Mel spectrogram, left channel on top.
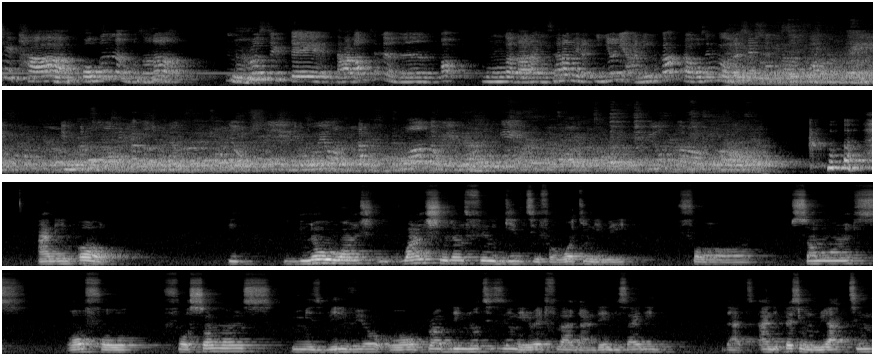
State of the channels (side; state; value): both; different; correlation 0.00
